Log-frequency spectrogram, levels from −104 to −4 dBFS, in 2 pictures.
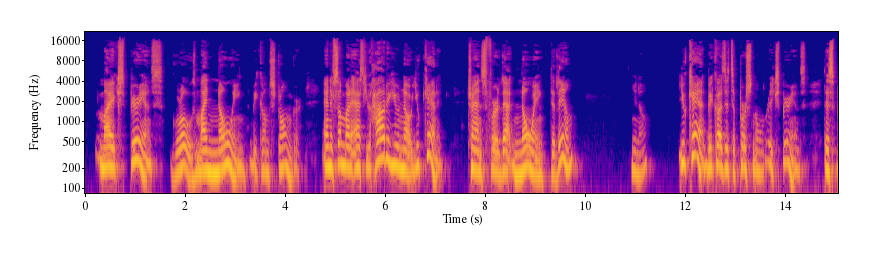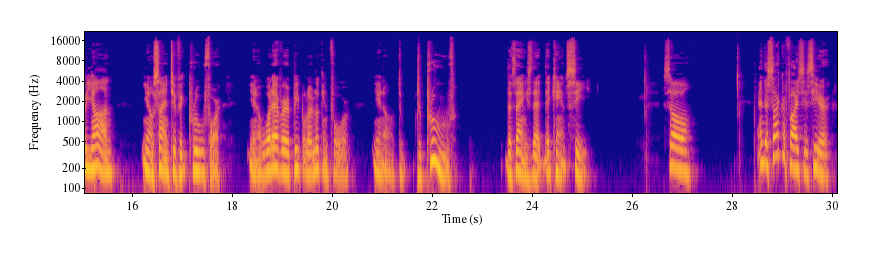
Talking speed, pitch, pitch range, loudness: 125 wpm, 190 Hz, 165-210 Hz, -25 LUFS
